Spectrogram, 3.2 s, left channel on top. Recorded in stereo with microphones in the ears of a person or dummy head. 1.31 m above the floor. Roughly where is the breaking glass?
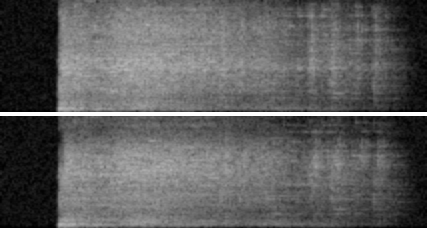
Left.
